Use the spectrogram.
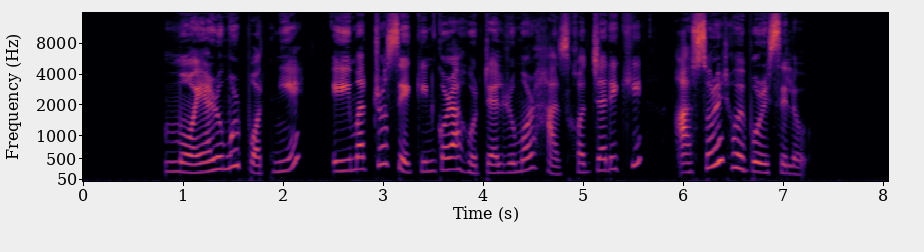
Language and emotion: Assamese, surprised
